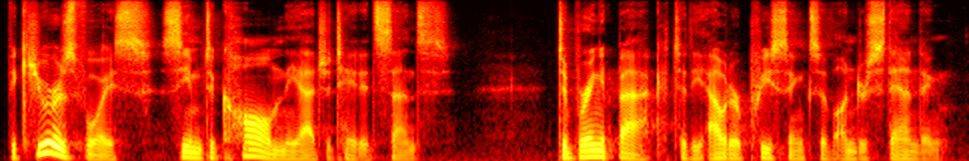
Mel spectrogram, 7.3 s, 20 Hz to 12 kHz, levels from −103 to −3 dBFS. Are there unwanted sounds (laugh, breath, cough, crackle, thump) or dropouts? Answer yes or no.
no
